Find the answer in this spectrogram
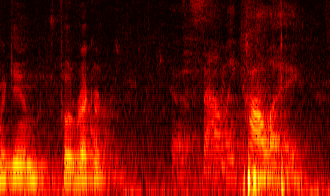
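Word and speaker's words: Callais: again for the record Sally K A lot of people mispronounce our names but it's c a l l a i s so that's fine um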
